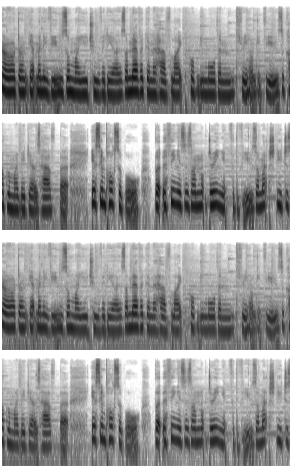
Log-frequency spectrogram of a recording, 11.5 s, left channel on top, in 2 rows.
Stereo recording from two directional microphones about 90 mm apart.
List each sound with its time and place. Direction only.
0.0 s a woman's voice: 40° left (ahead or behind)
